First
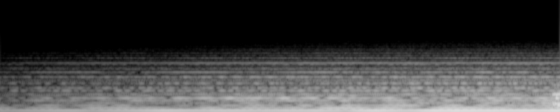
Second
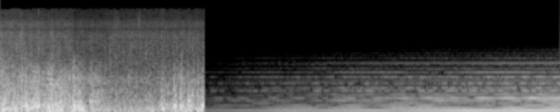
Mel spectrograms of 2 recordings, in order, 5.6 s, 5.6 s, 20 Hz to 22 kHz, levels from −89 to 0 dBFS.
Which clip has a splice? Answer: second; 1 cut; at 2.0 s

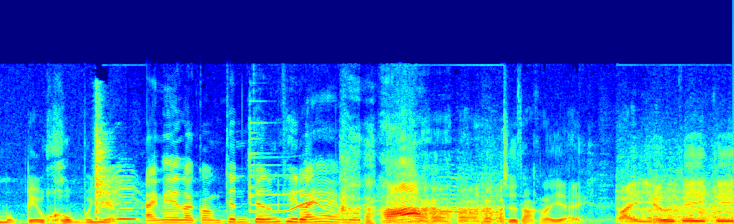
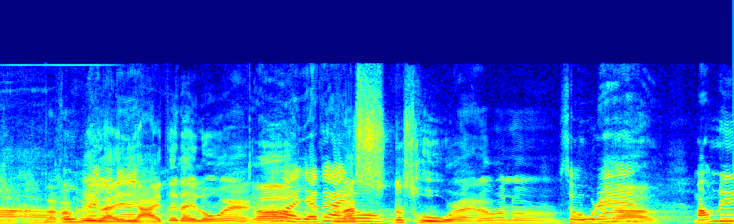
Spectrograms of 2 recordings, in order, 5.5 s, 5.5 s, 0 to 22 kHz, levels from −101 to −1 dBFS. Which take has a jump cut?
first; 3 cuts; at 1.1 s, 3.8 s, 4.6 s

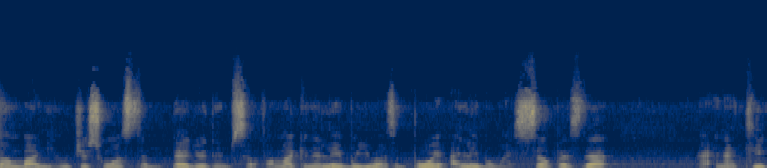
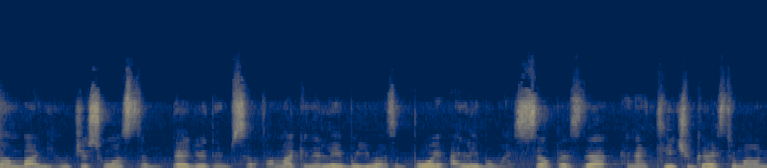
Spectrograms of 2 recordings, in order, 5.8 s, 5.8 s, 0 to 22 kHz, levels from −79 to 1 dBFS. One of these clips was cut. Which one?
second; 1 cut; at 4.8 s

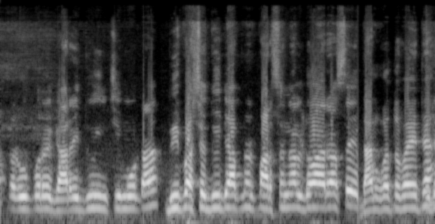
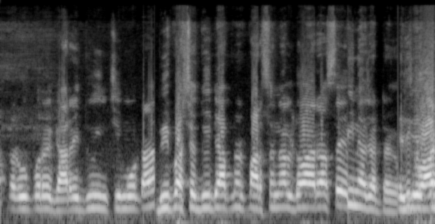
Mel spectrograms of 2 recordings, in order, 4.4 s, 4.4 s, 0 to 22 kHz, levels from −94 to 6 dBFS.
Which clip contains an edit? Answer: second; 2 cuts; at 1.6 s, 3.5 s

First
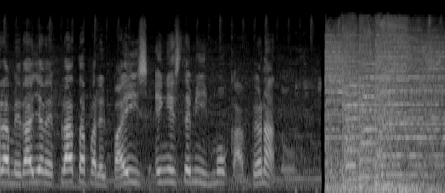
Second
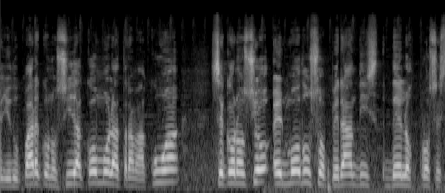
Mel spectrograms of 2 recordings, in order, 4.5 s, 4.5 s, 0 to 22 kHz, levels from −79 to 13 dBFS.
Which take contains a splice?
first; 1 cut; at 3.1 s

